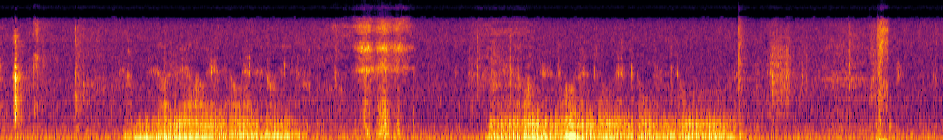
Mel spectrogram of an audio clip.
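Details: Neighbour's male domestic cat making weird sounds while eating; two long low harmonic growls of about two seconds each, separated by clicks and chewing noises, with a faint hum beneath.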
